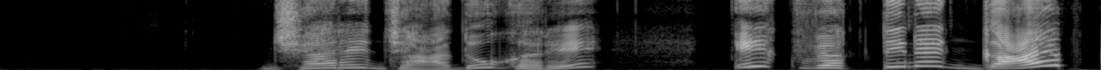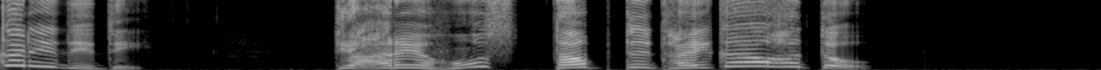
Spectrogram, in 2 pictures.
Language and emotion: Gujarati, surprised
